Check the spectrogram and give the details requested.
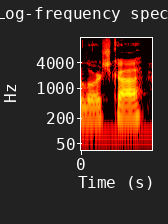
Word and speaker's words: Laurchkaa: name is Lauren or my Instagram in YouTube our Lorca that is how you say it yeah I'm a moto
